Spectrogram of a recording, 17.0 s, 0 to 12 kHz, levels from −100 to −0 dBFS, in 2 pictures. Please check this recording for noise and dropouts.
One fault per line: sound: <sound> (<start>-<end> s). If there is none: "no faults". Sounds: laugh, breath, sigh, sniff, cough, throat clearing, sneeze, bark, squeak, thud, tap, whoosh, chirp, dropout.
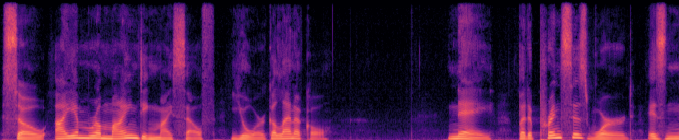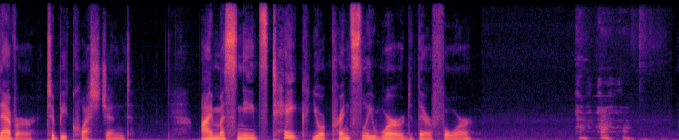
sound: laugh (15.7-16.8 s)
